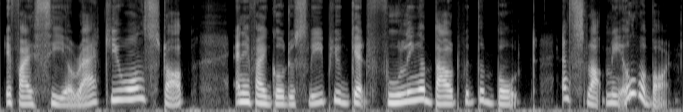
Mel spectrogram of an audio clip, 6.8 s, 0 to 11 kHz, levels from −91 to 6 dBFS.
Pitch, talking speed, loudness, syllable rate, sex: 210 Hz, 220 wpm, -18 LUFS, 4.8 syllables/s, female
